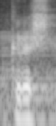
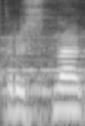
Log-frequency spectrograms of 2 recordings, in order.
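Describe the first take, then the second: First: The name ends without a long vowel. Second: The name ends with a long 'aa' vowel. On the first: It is the proper masculine name. The speaker calls it right. "કૃષ્ણ તો કૃષ્ણ એમનું નામ છે" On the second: It becomes a feminine name. The speaker calls it wrong. "લોકો કૃષ્ણા કૃષ્ણા કરે છે ને, તો એ કૃષ્ણા પણ ખોટું છે"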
